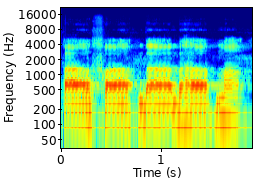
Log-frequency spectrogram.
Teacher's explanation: हम ओष्ठ का इस्तेमाल करेंगे, ओंठ का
